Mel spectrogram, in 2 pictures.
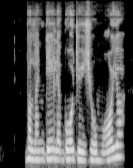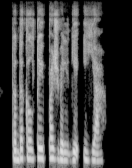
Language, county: Lithuanian, Klaipėda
